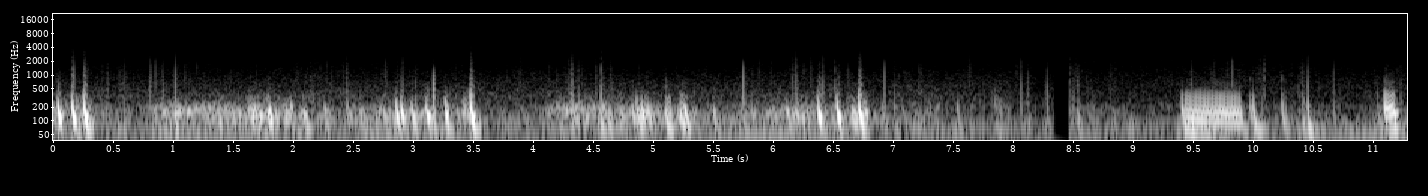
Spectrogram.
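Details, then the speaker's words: Pleural friction rub, teaching recording of dry pleurisy or resorbing pleural fluid: coarse, grating, creaking sounds with both inspiration and expiration. "шум трения наблюдается также при рассасывании плевральных жидкостях теперь послушаем разные варианты шум трения"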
